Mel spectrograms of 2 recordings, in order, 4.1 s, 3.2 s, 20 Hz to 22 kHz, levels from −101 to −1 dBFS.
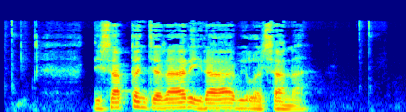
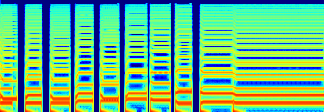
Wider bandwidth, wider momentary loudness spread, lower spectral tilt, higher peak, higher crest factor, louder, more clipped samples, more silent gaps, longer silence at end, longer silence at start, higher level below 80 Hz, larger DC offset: second, 11.5 kHz vs 19.5 kHz; first, 14 LU vs 3 LU; about the same, -4 dB/octave vs -3.5 dB/octave; about the same, -6 dBFS vs -6 dBFS; first, 20 dB vs 10 dB; second, -22 LUFS vs -17 LUFS; neither; second, none vs 0.17-0.24 s, 0.41-0.49 s, 0.69-0.74 s, 0.93-0.99 s, 1.18-1.24 s, 1.70-1.74 s, 1.91-1.99 s; first, 1 s vs 0 s; first, 0.35 s vs 0 s; second, -52 dBFS vs -34 dBFS; second, under 0.1% vs 3%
